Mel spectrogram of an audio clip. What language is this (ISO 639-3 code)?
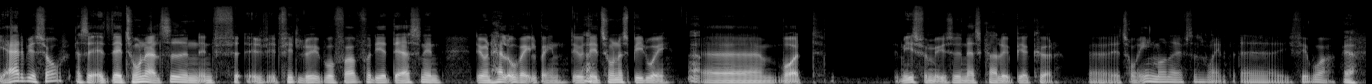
dan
